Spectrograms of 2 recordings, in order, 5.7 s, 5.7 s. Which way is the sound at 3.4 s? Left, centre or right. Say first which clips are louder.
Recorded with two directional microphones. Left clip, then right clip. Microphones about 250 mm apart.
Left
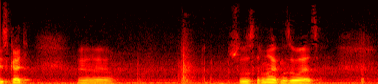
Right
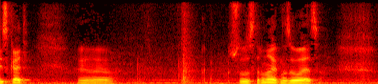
Right 1 dB; centre.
